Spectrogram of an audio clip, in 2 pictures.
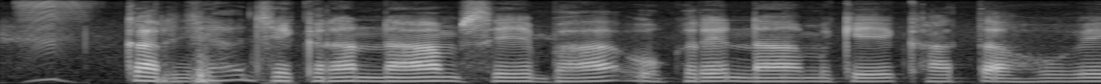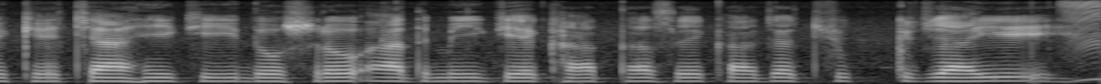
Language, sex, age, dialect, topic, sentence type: Bhojpuri, male, 18-24, Southern / Standard, banking, question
